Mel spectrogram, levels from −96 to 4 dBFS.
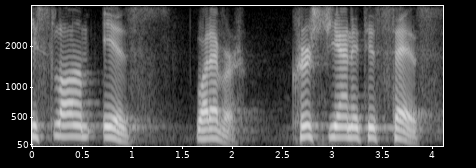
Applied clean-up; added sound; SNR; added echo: none; none; none; none.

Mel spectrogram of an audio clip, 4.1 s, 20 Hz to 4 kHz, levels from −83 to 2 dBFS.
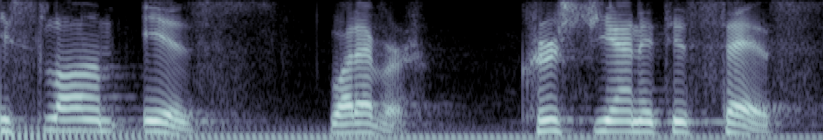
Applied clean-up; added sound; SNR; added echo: none; Bass guitar; 12 dB; none.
